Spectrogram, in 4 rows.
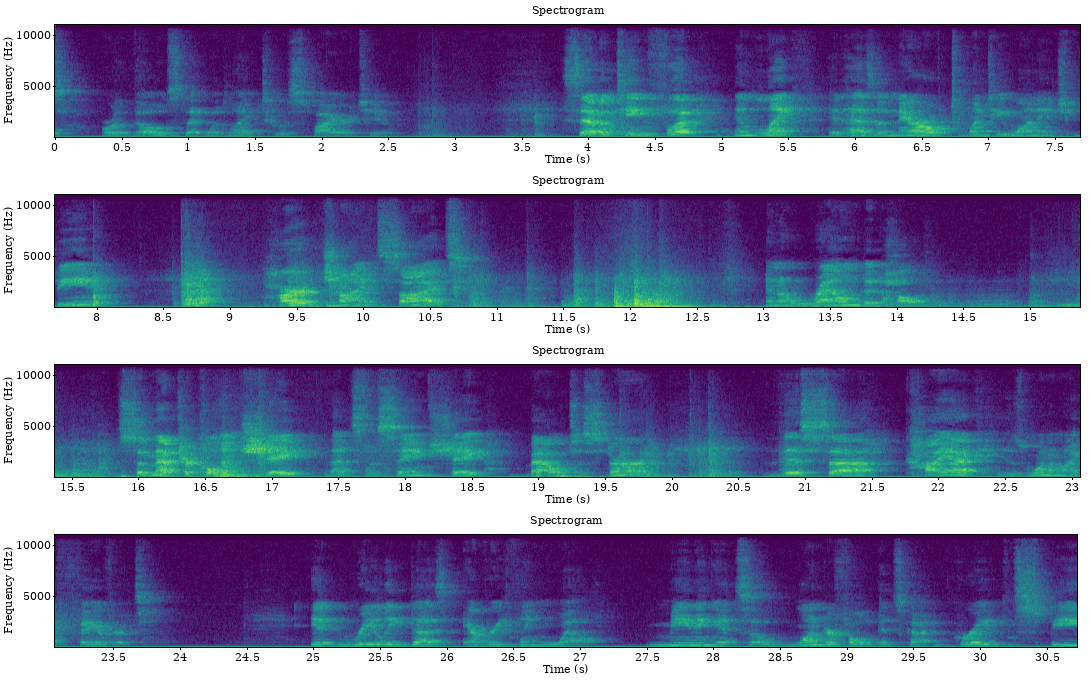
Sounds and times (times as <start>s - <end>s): Speech: 0.0s - 2.6s, 3.8s - 11.0s, 13.0s - 20.0s, 20.7s - 23.9s, 25.0s - 30.7s.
